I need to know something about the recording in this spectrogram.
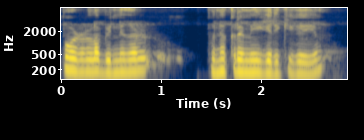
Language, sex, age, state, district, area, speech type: Malayalam, male, 30-45, Kerala, Kottayam, urban, spontaneous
